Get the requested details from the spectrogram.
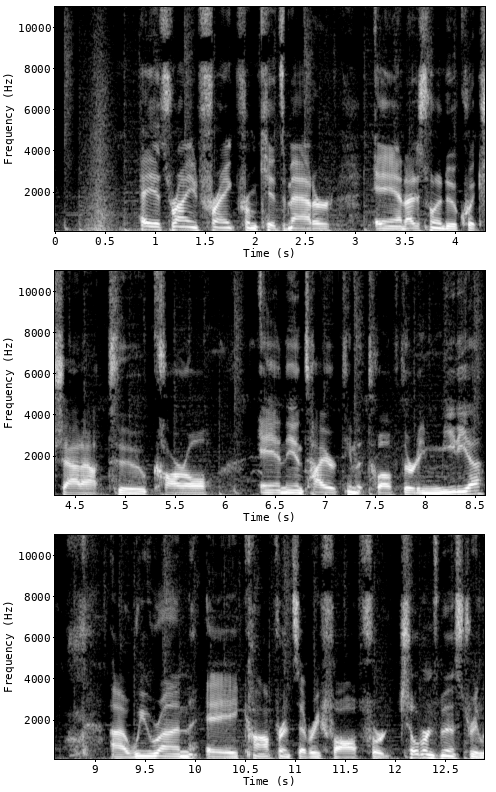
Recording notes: two interviews that we conducted while we were at Experience Conference in Orlando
